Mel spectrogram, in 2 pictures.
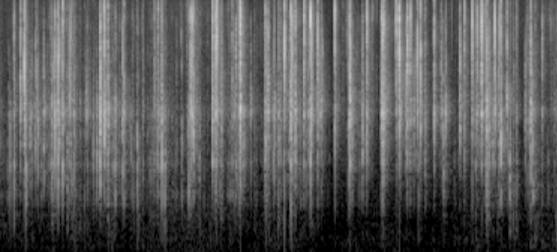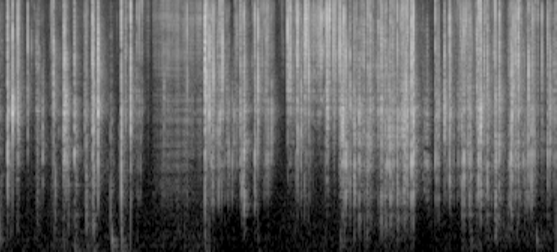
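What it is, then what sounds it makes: Plastic foil packet crinkled. A small red Stikeez blind-bag packet made of plastic foil is crinkled and folded between fingertips and long painted nails while being opened. The result is a dense, continuous run of bright, crisp crinkling and crackling with almost no low end, rising and falling in bursts with brief pauses between.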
